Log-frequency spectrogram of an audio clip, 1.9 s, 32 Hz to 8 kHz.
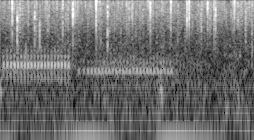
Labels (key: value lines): label: biophony, croak
recorder: SoundTrap 500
